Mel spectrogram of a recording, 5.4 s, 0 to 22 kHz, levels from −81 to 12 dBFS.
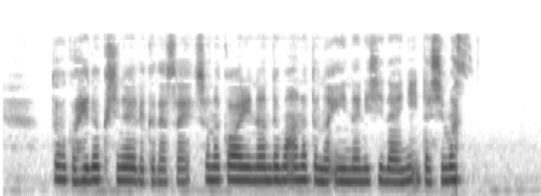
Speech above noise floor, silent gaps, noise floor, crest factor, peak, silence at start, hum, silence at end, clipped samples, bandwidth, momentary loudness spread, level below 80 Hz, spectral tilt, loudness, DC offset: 35 dB; none; -56 dBFS; 16 dB; -6 dBFS; 0.55 s; none; 0.75 s; under 0.1%; 11.5 kHz; 8 LU; -60 dBFS; -4 dB/octave; -22 LUFS; under 0.1%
